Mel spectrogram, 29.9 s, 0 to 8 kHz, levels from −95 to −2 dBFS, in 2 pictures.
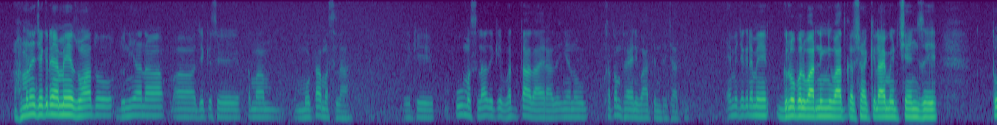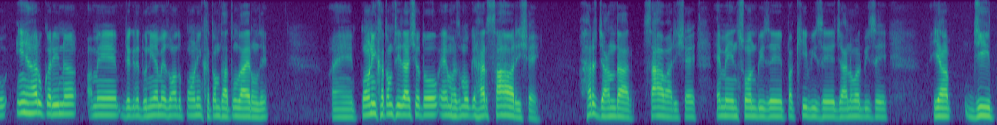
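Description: No technical fault can be heard anywhere in this speech recording. The level shifts around 1 s and again around 11 s as the talker moves relative to the microphone, room noise sits in the background, and the call's microphone processing trims the lowest bass and leaves nothing above 8 kHz.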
